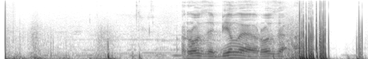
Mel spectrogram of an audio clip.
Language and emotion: Russian, neutral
